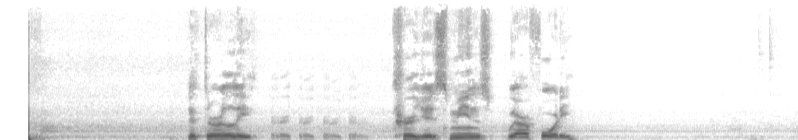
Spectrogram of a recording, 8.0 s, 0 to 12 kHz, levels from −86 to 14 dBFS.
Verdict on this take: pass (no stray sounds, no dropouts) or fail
fail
